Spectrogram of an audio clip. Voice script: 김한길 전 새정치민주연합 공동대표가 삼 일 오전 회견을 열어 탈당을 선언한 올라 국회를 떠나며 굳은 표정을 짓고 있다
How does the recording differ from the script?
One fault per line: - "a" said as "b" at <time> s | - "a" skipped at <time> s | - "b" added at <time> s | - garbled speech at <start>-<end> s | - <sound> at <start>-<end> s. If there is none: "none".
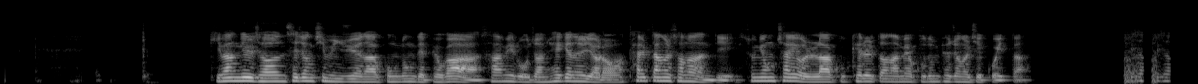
- thud at 1.4-1.6 s
- "뒤 승용차에" added at 7.1 s
- laugh at 11.2-11.7 s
